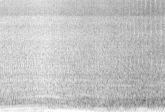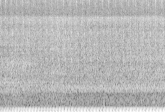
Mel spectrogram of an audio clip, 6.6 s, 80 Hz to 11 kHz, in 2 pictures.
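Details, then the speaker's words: 1975 Porsche 914 1.8L with a new fuel pump and centrifugal distributor, carbs at base settings (idle screw in 1.5 turns, mixture screw 2 turns out): low, uneven idle about four pulses a second with a slight miss, seemingly on bank one. "yeah idle seems a little rough I'm I'm really kind of sitting at those base settings I discussed just a while ago"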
